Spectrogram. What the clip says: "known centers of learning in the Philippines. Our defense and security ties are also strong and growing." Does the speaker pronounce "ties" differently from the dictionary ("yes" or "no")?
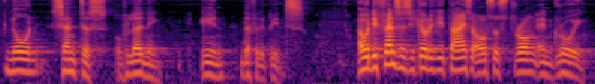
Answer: yes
